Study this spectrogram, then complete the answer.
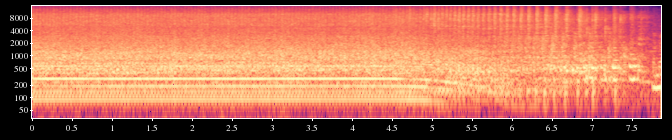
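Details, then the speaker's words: Lawn mower engine converted to propane with an added small pressure regulator; fuel knob cracked to start then opened wide, regulator feeds fuel and engine governor sets RPM; smooth steady drone at even speed about five seconds, then shut off by closing the fuel. "the fuel pressure regular takes over the governor on the engine sees that extra Fuel and it comes up and sets the RPM at the right spot so you still are fully govern and whatnot"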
